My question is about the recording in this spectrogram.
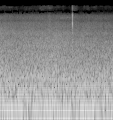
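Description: Steady low rumble and hiss of a covered parking garage's background noise, with one faint short click about one and a half seconds in.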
